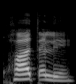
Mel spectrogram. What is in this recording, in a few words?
"qwattii", Archi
